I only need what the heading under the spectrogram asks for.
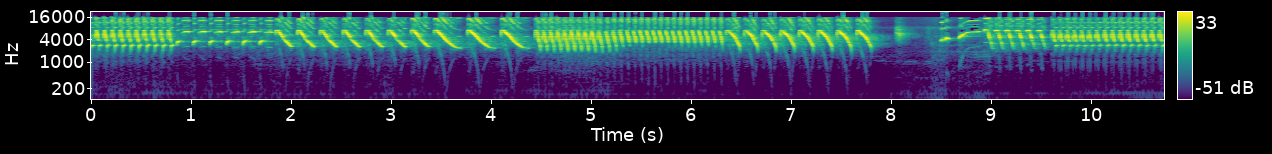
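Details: Canary song used to train young birds, long and varied: dense buzzy trills, series of falling whistled notes repeated rapidly, rattles, and a short gap before a bright, fast trill resumes.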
